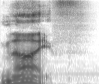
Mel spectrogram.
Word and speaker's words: knife: English has many words with silent letters, like knife, silent K, hour, silent H, and comb, silent B.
